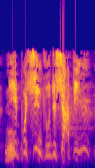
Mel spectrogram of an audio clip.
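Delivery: high, loud preacher's warning; hellfire warning. Retold or imitated. Puritan preacher warning unbelievers, loud and high. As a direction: bellow it like a Puritan threatening hell. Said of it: "他们说".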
